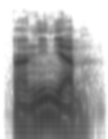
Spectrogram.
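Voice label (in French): "igname", French; afrikalan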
